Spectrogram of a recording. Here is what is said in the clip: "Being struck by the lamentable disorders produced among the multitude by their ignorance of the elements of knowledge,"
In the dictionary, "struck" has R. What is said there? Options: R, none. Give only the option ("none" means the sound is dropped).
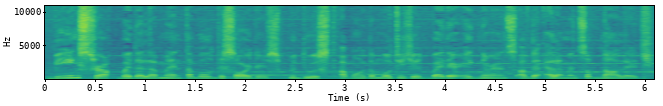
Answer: R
